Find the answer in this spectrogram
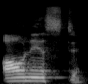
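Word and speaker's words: honest: मैं बता दूं इस एच से हमें कोई मतलब नहीं है इसके प्रोनाउंस से मतलब है ऑनेस्ट इसको क्या पढ़ते हैं इसको पढ़ते हैं ऑनेस्ट इस टाइप से पढ़ते हैं बच्चों नेस्ट अ की उच्चारण हो रहा है जो कि हमारा वल्स है बच्चों इसलिए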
